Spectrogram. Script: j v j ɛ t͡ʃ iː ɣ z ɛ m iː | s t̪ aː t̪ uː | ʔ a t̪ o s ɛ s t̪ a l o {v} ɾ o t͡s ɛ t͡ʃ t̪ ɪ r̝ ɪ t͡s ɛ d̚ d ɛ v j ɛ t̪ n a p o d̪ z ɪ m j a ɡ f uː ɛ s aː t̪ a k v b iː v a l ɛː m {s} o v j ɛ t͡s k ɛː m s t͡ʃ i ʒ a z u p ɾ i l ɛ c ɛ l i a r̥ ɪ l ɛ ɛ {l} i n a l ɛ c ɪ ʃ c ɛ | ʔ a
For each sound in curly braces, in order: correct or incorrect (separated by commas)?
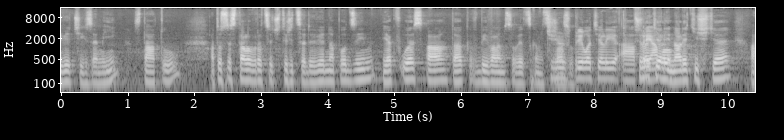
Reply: correct, correct, correct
